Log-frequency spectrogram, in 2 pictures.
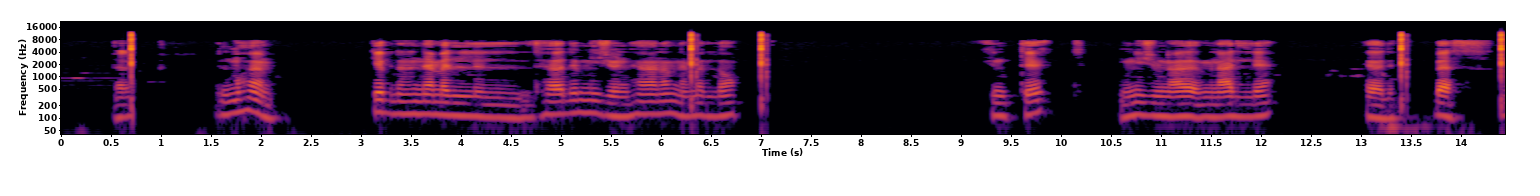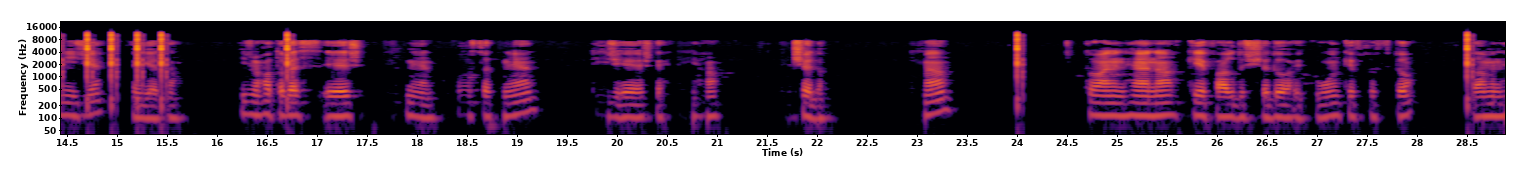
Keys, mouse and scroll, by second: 6.2 click, 7.0 click, 13.2-19.7 drag, 23.8-26.9 drag, 28.3-28.8 drag.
